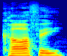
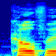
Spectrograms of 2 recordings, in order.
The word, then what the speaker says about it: Kofa: I am your host, Kofa, Kofa, not coffee, not kufu, not kofi, or any variation thereof. Kofa is 4 letters. Easy to say, phonetic as hell. Kofa rhymes with sofa.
